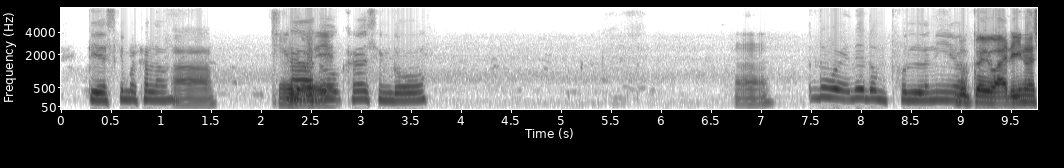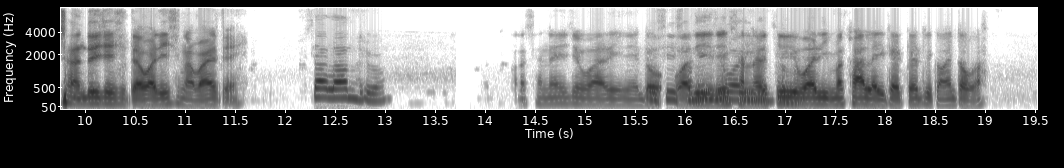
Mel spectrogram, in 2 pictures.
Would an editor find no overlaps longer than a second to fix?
No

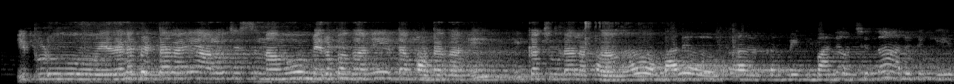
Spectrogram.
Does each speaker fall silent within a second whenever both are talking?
Yes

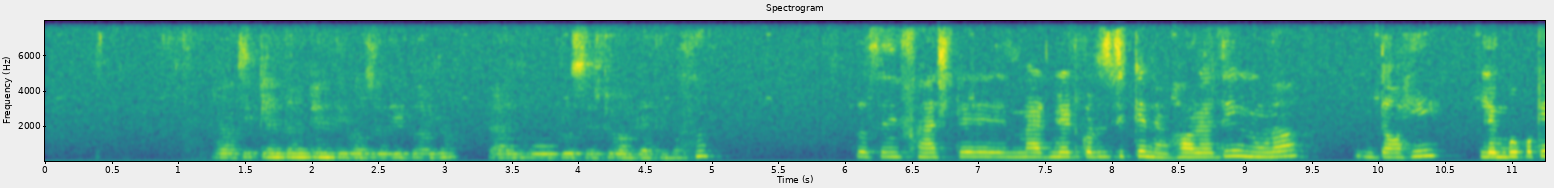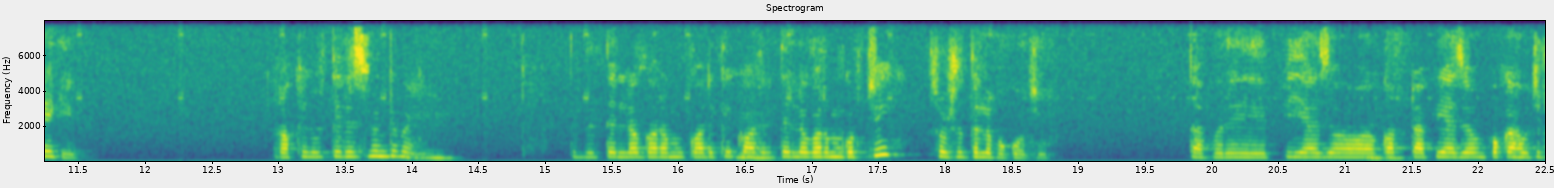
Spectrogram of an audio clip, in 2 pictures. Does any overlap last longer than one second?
No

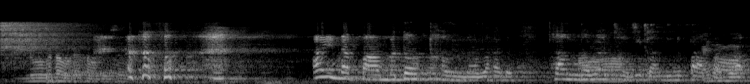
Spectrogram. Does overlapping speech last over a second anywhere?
No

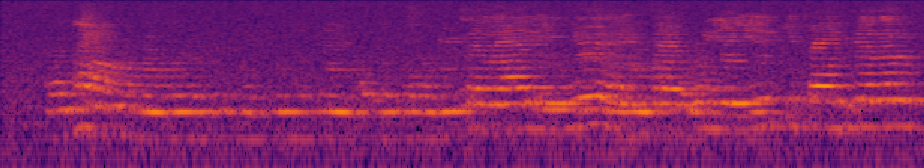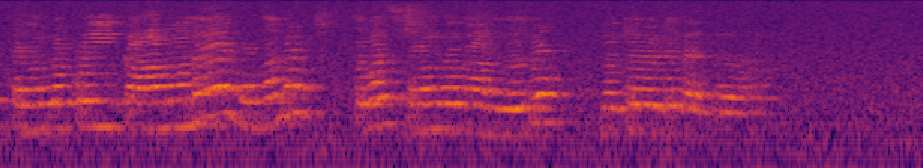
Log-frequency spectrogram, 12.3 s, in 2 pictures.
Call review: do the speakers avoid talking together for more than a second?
No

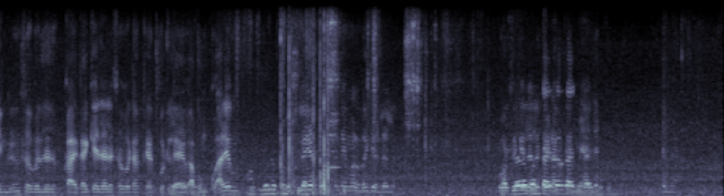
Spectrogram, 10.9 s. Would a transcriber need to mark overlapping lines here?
Yes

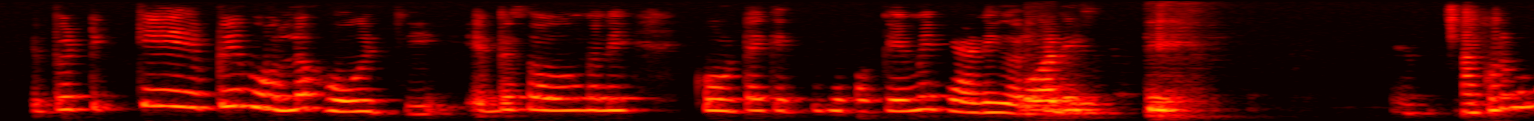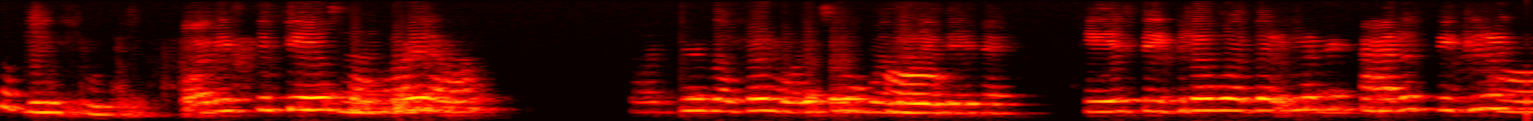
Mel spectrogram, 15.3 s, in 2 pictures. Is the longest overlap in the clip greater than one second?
No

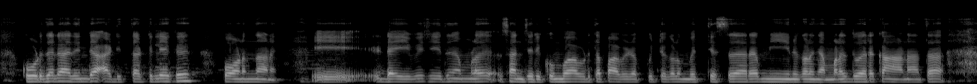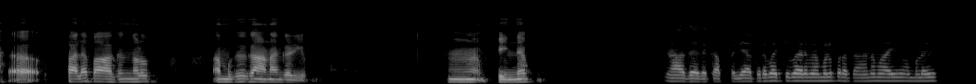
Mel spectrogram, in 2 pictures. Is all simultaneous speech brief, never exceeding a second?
Yes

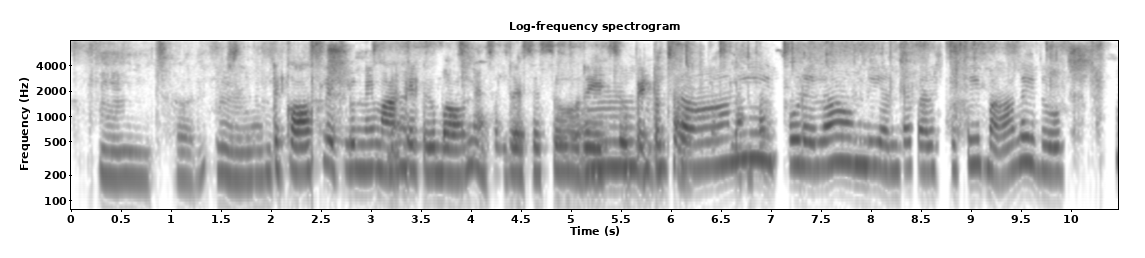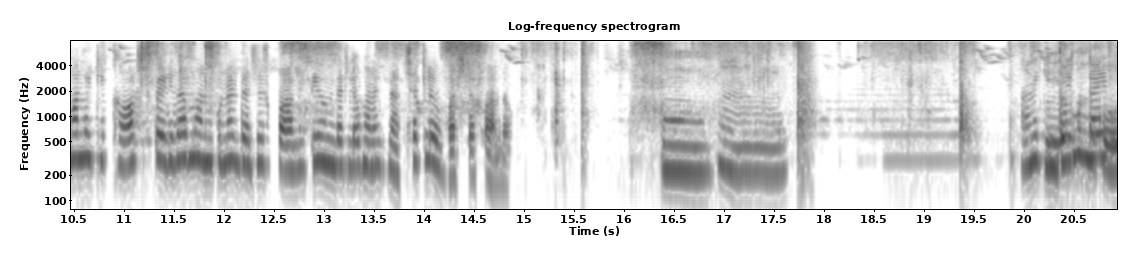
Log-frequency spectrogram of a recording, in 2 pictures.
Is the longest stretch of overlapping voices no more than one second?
No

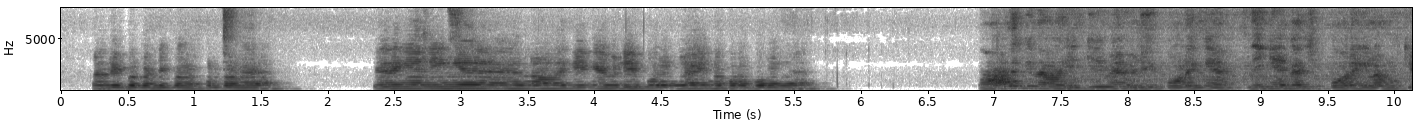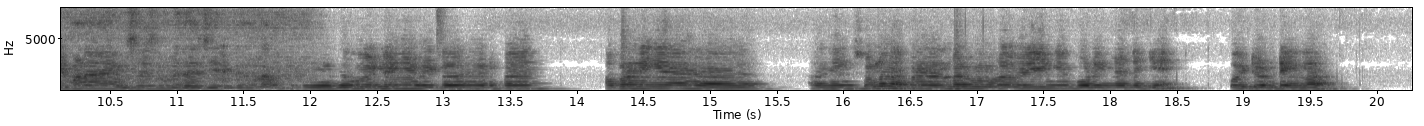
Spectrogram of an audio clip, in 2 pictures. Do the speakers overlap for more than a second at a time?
No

